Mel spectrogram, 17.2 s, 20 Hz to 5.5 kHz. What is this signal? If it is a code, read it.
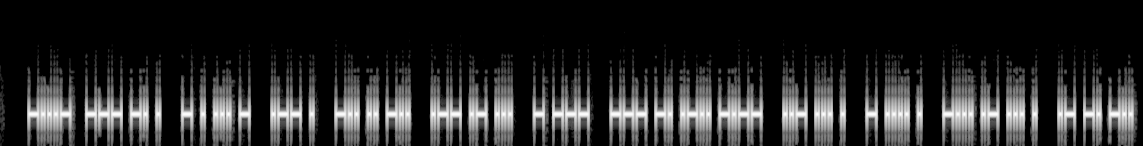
Morse code, heard as a keyed tone, about 25 wpm, 600 Hz. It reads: <BT> ONE TEST WE DID WAS TO ONLY USE THE BASE AND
